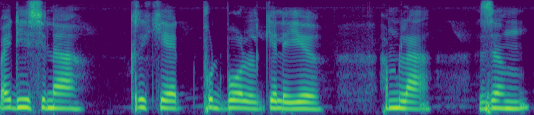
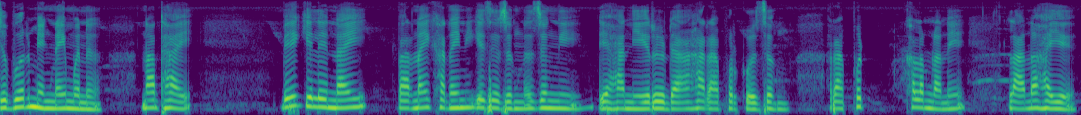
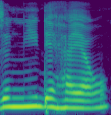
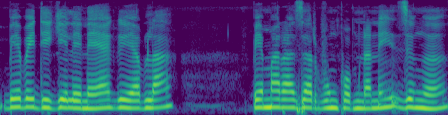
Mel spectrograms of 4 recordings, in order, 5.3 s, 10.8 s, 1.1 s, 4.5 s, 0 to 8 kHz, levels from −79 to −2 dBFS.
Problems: none marked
